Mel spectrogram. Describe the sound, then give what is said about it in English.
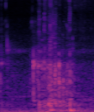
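A quiet sip of water: a brief slurp followed by a couple of soft swallowing gulps, with no talking. “so I'm just going to drink water.”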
